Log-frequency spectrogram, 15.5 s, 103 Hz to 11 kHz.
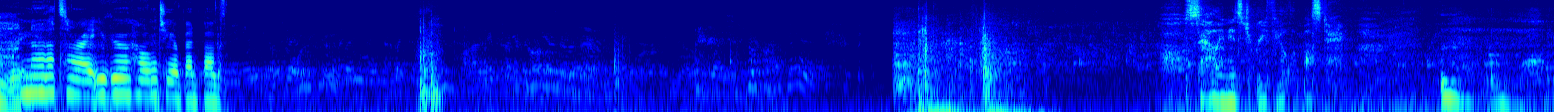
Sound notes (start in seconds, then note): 8.9 toilet flushes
